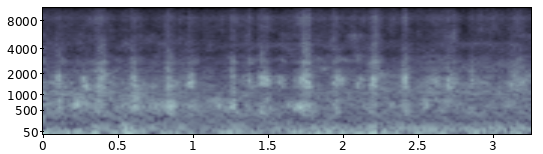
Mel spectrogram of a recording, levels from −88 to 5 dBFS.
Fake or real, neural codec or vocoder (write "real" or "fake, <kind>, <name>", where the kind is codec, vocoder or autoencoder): fake, vocoder, WaveNeXt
